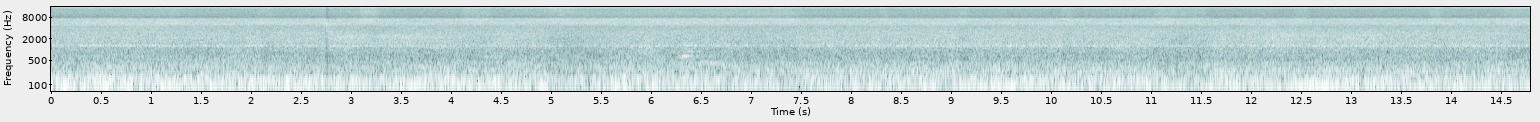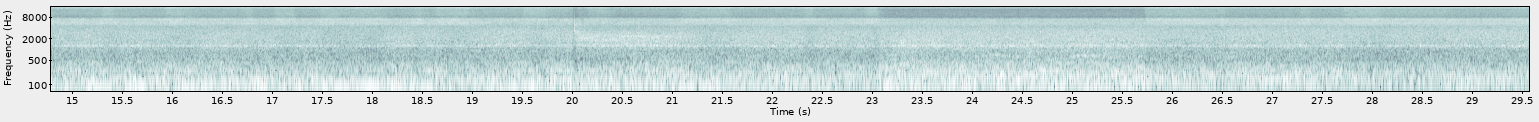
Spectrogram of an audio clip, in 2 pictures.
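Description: Steady, even hiss of a paint spray booth while a compressed-air spray gun sprays clear lacquer.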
